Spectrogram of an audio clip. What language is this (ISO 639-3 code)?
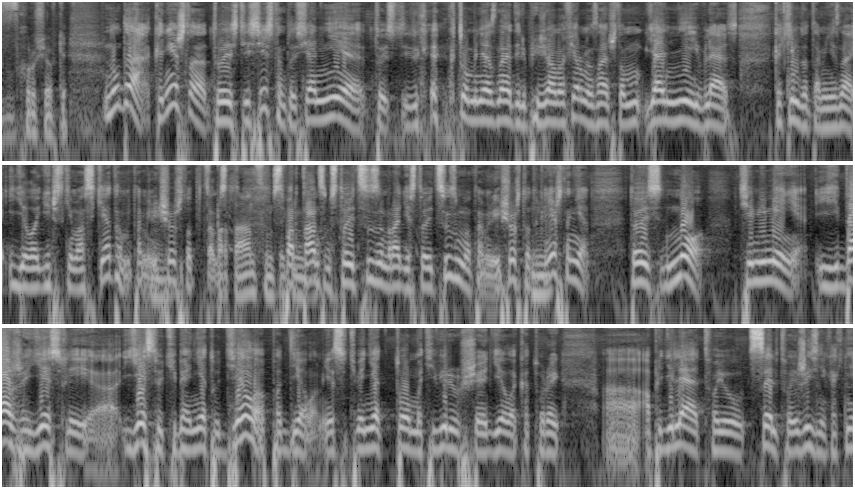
rus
